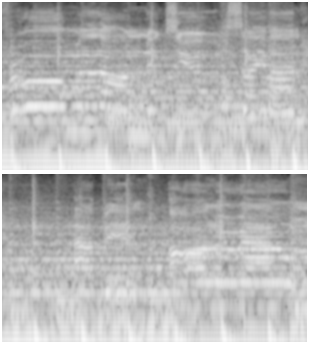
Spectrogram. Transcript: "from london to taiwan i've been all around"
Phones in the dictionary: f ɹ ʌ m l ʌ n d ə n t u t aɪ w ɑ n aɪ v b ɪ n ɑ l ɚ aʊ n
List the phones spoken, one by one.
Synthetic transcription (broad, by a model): f ɹ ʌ m l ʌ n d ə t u s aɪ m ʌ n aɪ b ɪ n ɑ l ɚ aʊ n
